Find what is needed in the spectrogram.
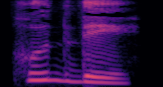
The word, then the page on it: ಹೊದ್ದು: Kannada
